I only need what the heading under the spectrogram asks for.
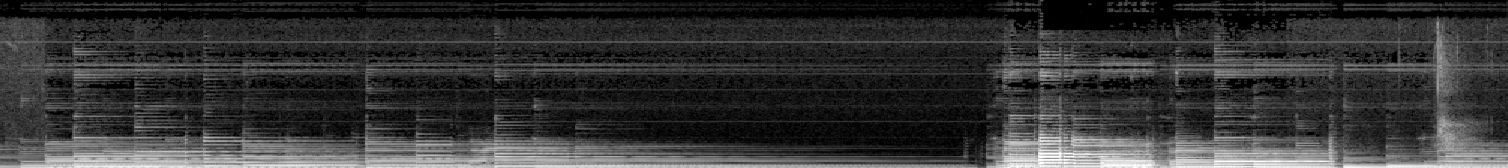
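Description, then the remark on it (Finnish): A Captain Nemo electric guitar, resembling a Gibson Les Paul and with a pickup using new-old tube technology, plays sustained chords that ring out and slowly fade, then a brighter, busier strummed passage follows. The tone is warm and clear, with no voices. “Tuossa soi kapteeni Nemo-kitara, jonka mikrofoni edustaa uusvanhaa putkiteknologiaa.”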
